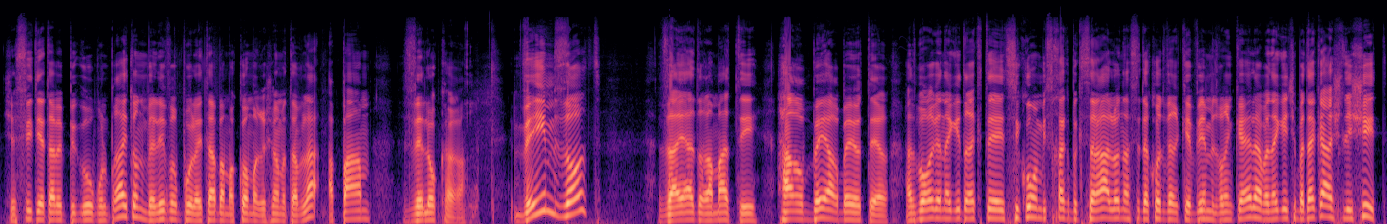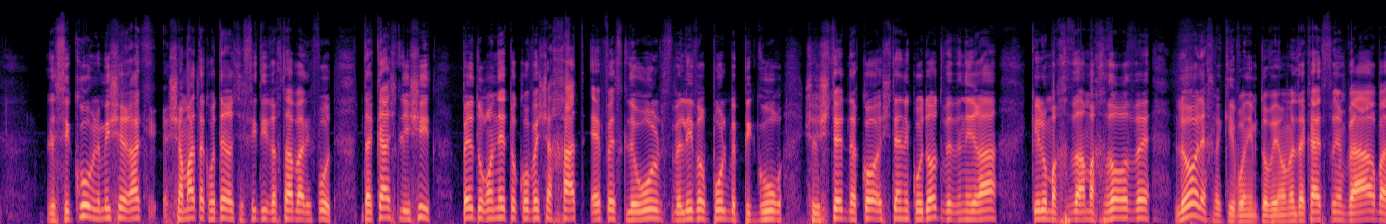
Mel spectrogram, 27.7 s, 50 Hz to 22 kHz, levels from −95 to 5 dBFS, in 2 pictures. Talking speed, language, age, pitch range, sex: 160 wpm, Hebrew, 20-39, 130-155 Hz, male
